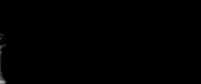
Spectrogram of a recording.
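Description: Silence: a narrated phrase cuts off right at the start, then nothing is heard.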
